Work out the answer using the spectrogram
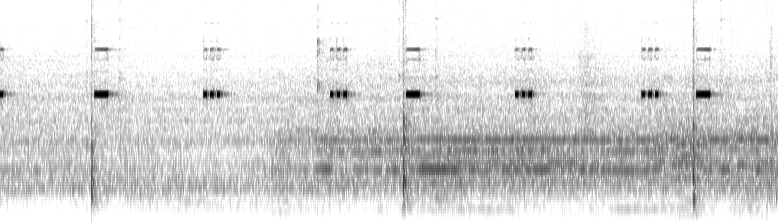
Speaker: The beeping that you can hear is the welding machine just charging back up again. It just takes a few seconds.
